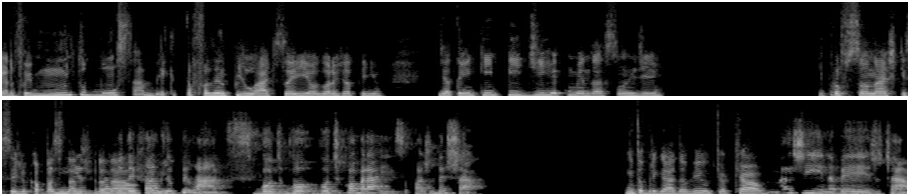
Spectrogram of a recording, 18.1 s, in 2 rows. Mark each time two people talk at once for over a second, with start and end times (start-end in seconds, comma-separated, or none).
9.3-10.8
